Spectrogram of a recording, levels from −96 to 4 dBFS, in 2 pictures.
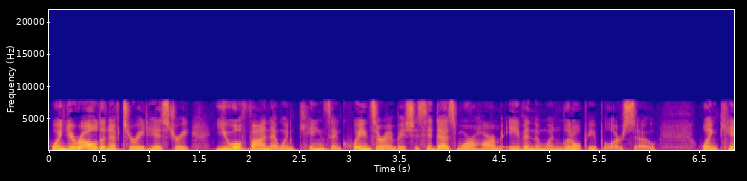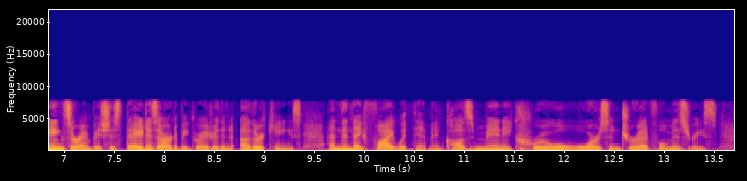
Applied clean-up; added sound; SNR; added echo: none; none; none; none.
